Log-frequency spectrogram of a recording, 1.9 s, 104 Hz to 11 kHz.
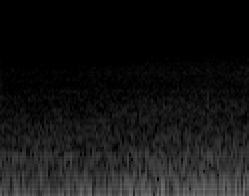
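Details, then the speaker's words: BMW F10/F11/F07 blower motor after replacement; old one was noisy from a lower bearing immersed in water. Steady, even low hum with no ticking, scraping or pitch wobble: new blower runs smoothly and quietly, no more noises. "No more noises, works just as it should right off the bat."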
